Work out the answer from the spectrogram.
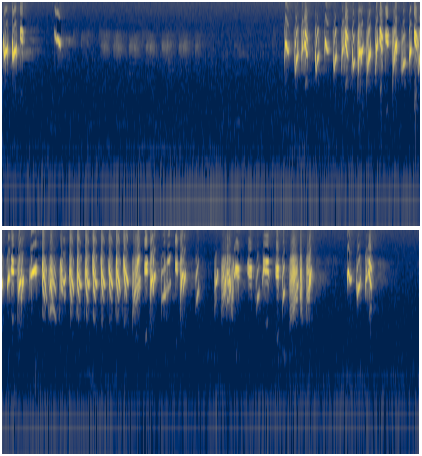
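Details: Wild European goldfinch singing a fast, tinkling twitter of high, bright notes in a continuous run of about four seconds, then a short broken phrase and a final chirp, against a silent background.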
